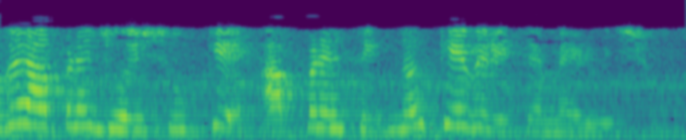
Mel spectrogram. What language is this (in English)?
Gujarati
